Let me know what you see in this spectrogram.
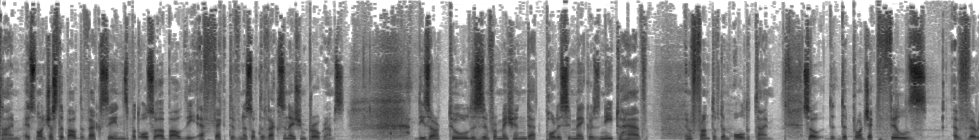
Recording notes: Our Vital Health Podcast was recorded at the final event of the Innovative Medicine’s Initiative’s ADVANCE project.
